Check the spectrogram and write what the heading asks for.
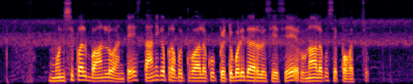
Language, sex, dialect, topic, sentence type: Telugu, male, Telangana, banking, statement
